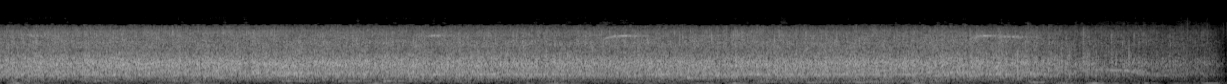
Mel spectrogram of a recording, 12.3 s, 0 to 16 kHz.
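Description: Steady hiss and crackle of a 1940s radio broadcast recording with no program audio, the surface noise of the old recording itself, fading down near the end before cutting off.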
